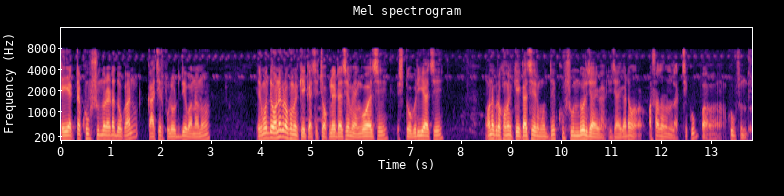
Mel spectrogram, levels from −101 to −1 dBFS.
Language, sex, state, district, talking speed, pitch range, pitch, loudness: Bengali, male, West Bengal, North 24 Parganas, 175 wpm, 110-140 Hz, 125 Hz, -20 LUFS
